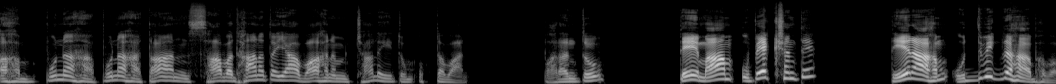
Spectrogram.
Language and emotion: Sanskrit, angry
